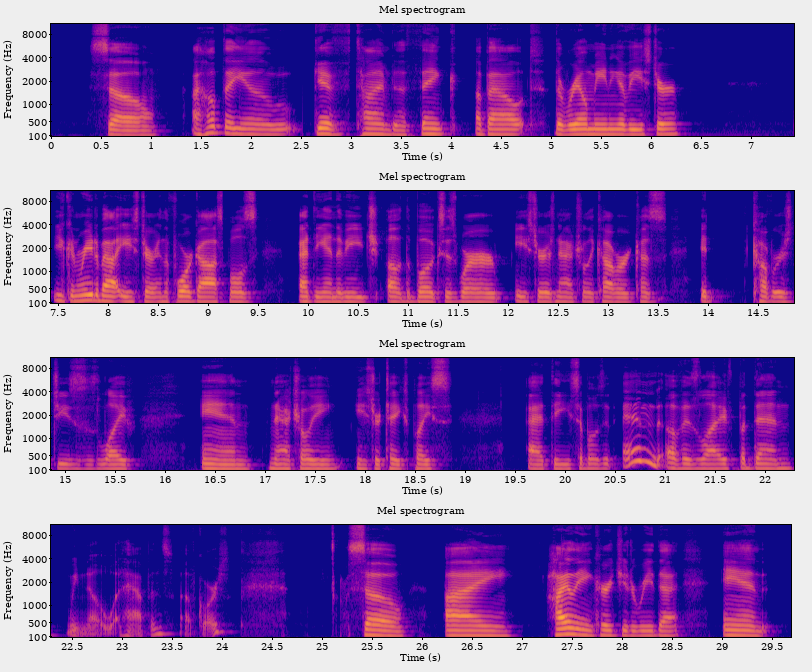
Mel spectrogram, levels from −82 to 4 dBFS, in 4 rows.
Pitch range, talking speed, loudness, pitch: 130-145 Hz, 145 wpm, -27 LUFS, 135 Hz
